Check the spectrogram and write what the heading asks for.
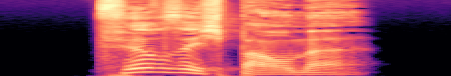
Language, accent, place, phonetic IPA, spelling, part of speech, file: German, Germany, Berlin, [ˈp͡fɪʁzɪçˌbaʊ̯mə], Pfirsichbaume, noun, De-Pfirsichbaume.ogg
- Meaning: dative of Pfirsichbaum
